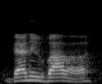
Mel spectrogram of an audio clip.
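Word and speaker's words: Vanavara: the closest settlement uh vanu vala i didn't make this up that's how you pronounce it um and unfortunately for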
